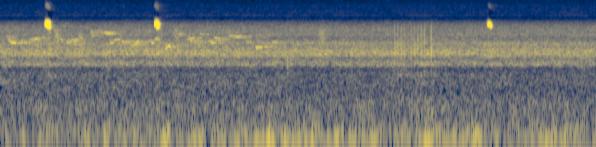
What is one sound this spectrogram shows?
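Nestling birds cheep in short, high peeps close by.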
